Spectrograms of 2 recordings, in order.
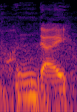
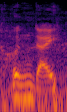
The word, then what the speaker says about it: Hyundai: Actually, no, it's not Hyundai, it's pronounced Hyundai. According to the Koreans, it's Hyundai. But, you know, we always pronounce it UK like Hyundai or Hyundai or something. I think it's Hyundai.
